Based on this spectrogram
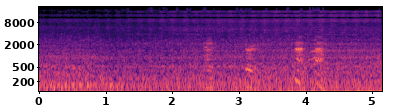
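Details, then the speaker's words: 1948 Cadillac idling after first start in 21 years; timing not yet set and no service done yet: low, even rumble with steady firing and no knocks, misses or ticks. Purrs like a kitten; normal idle. "Yeah, I mean, we haven't done timing on this thing. We haven't done anything yet, but it purr like a kitten."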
